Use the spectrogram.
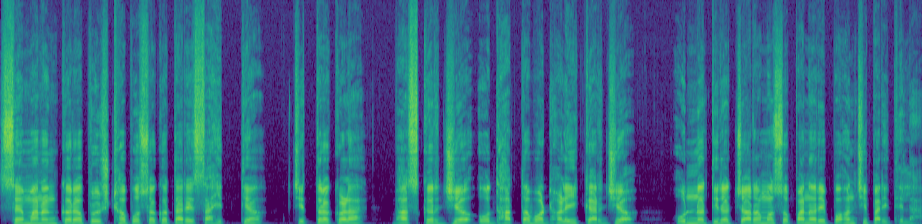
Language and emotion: Odia, neutral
